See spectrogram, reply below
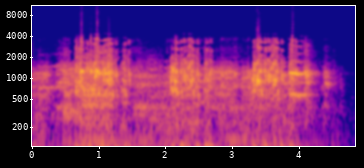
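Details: Hen calling after laying an egg at breakfast time on 31 January 2021: three loud, harsh cackling bursts, each about a second long with a strained, nasal tone, separated by short pauses.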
